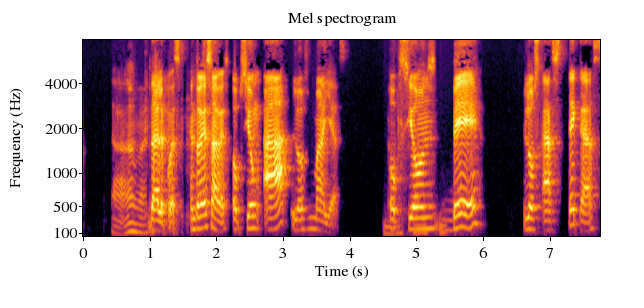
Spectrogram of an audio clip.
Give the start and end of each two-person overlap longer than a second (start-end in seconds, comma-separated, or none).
4.5-5.8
